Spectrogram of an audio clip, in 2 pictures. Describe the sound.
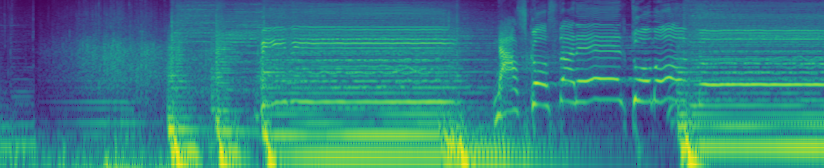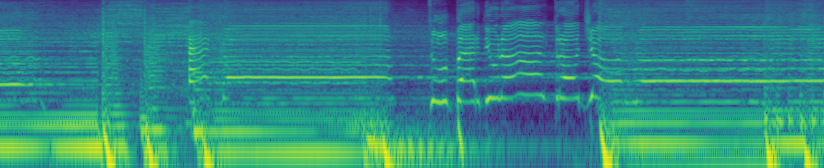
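An Italian pop song plays loudly and steadily, a singer's voice carrying the melody over a full, sustained instrumental backing with swelling chords throughout.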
